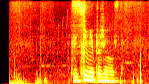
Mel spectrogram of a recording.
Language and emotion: Russian, neutral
